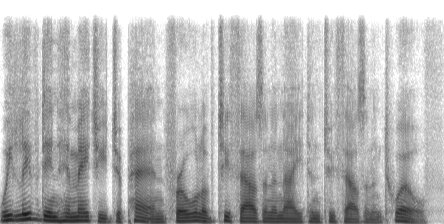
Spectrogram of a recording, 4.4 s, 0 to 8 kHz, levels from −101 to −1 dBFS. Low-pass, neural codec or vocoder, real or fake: 7.2 kHz; codec, 24 kHz, 0.5 kbps, DualCodec; fake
